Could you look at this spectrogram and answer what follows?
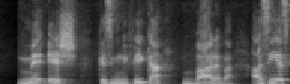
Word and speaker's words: me'ex: Eso significa que hay que dar una pequeña pausa al momento de pronunciarlo. En este caso quedaría de la siguiente forma: y la palabra que lo ejemplifica es meesh, meesh, meesh, que significa barba.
